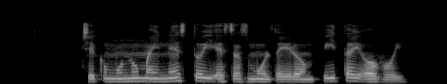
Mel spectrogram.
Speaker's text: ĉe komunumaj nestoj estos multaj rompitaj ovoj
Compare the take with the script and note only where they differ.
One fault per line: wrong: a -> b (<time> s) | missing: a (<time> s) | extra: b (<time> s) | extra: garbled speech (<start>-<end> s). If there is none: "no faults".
wrong: estos -> estas (2.2 s)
